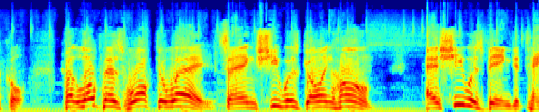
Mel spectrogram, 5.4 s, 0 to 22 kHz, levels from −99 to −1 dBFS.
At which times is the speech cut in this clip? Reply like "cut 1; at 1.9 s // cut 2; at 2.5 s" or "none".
none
